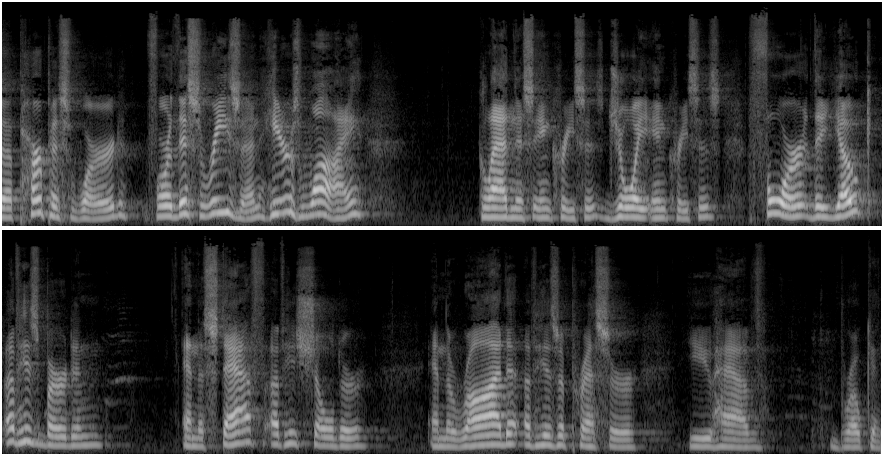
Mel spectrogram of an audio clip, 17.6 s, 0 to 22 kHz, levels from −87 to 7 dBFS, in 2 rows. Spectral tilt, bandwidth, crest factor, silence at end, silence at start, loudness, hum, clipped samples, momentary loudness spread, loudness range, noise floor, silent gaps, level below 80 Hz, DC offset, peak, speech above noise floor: -5 dB/octave; 17.5 kHz; 22 dB; 0 s; 0 s; -25 LUFS; none; under 0.1%; 14 LU; 5 LU; -66 dBFS; none; -70 dBFS; under 0.1%; -4 dBFS; 41 dB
